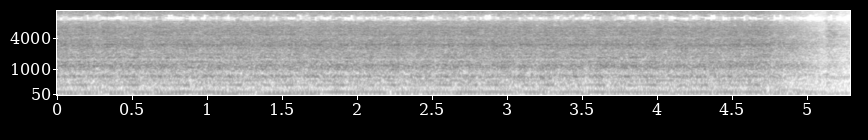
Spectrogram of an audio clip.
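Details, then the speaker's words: Dry crank of freshly built F24 engine with no spark plugs, injectors unhooked, no belt, to build oil pressure: even steady starter whir, turns freely with no catches or knocks; oil pressure achieved, no leaks. "we're going to go ahead and crank over the car we have no spark plugs fuel injectors are unhooked we do not have a belt but we're going to go ahead and get oil pressure see how she sounds"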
